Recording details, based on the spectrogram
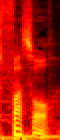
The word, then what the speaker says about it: Fussell: It's Fussell, actually. Stakes, of course, is spelled S-T-E-A-K-S.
